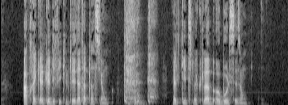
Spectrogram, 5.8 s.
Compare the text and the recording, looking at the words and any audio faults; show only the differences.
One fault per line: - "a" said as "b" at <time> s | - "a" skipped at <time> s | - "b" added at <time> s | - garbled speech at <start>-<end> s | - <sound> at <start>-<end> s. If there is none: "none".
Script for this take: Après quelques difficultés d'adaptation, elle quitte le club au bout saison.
- cough at 2.5-3.2 s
